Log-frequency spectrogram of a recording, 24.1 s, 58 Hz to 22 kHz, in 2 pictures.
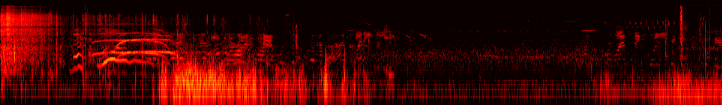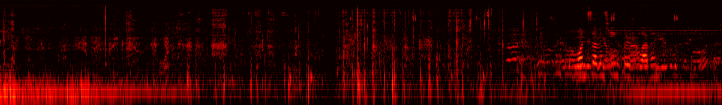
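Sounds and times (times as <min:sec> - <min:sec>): horse hoofbeats on grass: 0:00.0 - 0:04.6, 0:10.5 - 0:21.6
low rumble with hum: 0:09.4 - 0:14.8.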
